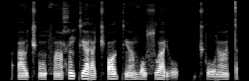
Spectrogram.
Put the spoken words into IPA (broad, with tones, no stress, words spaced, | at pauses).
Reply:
ʔa˨ə̯t͡ʃʼɔ̃˨ fã˨˦ħũ˦kʲa˦˨ɾa˦ t͡ʃʼɒ˦ə̯ kʲã˨˦ vɔ˨sʷa˦˨ ɾʲo˨ | t͡ʃʼo˨ɾã˦t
